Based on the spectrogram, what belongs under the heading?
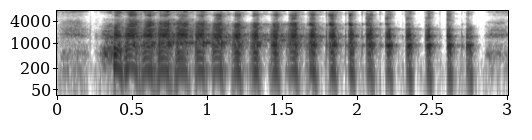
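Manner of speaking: long high cackling laugh. Real, not acted. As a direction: crack up in a rapid, drawn-out cackle. Amused at Scottish cat voice.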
